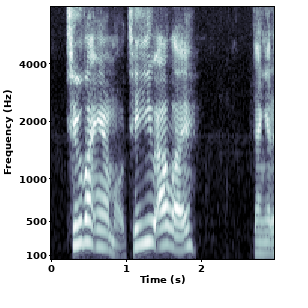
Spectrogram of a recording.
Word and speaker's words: Tula: to your friends, because some people will tell you this is called Tull Ammo. It's a play on words the way they spell it. This is Tula Ammo. You're supposed to read the same A twice, because when you just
